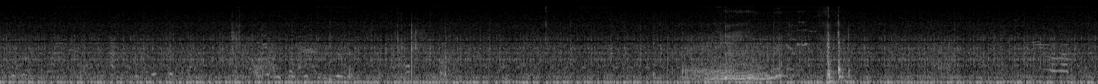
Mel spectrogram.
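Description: Snowmobile engine idling steadily, with quiet voices early on and a couple of sharp knocks about eight seconds in.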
